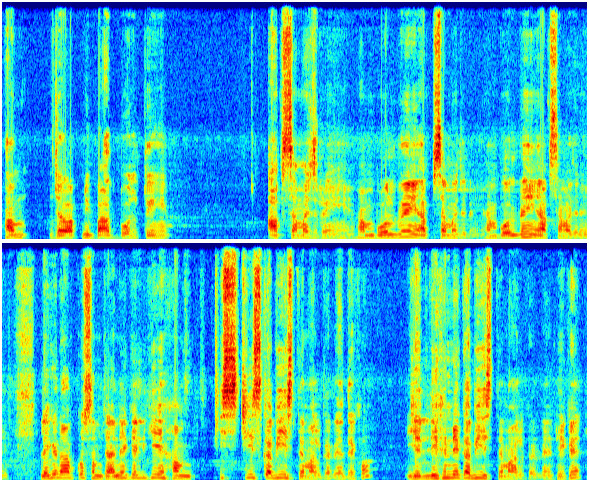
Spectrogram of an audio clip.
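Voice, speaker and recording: A man teaching an online exam-prep lesson. He explains terms slowly, repeats them with English equivalents and asks the students rhetorical questions. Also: fairly high pitch, animated, darkish tone.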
